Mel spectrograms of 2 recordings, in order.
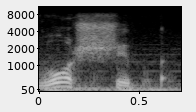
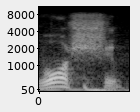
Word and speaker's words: warship: Second Iranian warship, w a r s h i p. So this is a very interesting single word noun. Warship. Warship. Warship, okay. The middle r is silent.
